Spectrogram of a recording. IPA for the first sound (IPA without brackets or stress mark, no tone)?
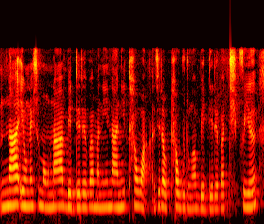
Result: n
